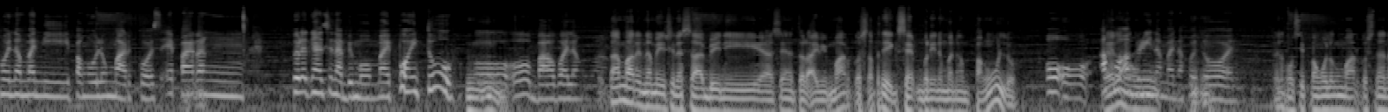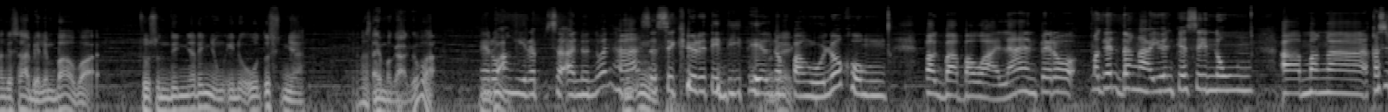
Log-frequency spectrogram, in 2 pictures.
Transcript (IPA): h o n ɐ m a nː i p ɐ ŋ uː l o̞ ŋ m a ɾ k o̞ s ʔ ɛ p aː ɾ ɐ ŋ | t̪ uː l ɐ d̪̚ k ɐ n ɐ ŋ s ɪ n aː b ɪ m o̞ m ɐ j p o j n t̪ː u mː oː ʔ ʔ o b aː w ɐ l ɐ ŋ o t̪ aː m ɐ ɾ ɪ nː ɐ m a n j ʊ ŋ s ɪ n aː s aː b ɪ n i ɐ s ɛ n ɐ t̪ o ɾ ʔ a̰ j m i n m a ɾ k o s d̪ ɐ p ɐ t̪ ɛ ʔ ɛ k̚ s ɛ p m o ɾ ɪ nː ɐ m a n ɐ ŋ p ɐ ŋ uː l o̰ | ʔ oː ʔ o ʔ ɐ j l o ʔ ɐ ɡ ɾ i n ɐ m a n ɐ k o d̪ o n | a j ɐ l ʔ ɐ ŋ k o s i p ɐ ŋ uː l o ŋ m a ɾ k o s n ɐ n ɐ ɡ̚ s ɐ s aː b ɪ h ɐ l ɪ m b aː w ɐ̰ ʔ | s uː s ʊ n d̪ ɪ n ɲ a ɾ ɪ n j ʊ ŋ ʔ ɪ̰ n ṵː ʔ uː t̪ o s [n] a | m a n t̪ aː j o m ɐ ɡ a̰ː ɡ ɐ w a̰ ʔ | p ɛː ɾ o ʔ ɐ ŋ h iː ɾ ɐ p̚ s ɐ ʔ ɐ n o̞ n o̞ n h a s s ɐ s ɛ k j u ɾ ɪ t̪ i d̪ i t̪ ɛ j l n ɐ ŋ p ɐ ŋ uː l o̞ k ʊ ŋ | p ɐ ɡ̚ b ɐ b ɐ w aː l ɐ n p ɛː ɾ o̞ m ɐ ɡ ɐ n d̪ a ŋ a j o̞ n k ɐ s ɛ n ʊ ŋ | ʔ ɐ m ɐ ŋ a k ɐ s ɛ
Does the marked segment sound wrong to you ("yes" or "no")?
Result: yes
